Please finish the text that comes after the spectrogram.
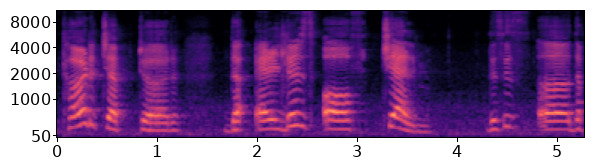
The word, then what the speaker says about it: Chelm: But in this third chapter, the elders of Chelm, this is the pronunciation of this Chelm, you will find some different story.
